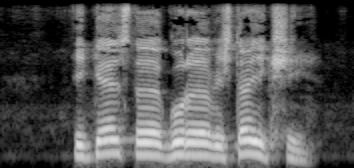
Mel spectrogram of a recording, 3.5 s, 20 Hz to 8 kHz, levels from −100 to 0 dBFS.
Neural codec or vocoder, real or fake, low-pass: none; real; 7.2 kHz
